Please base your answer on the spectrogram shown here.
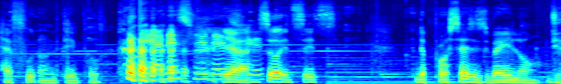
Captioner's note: laughs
